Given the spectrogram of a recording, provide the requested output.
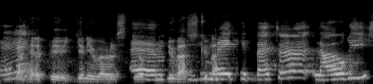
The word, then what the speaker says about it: Jyväskylä: And I think I cannot pronounce the name of the university, Jyväskylä. I help you, University of Jyväskylä.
